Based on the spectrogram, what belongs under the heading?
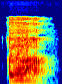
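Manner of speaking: a wince turned into a sound; real groan at the memory; disgusted groan. Real, not acted. Reacting to head hitting ground.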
